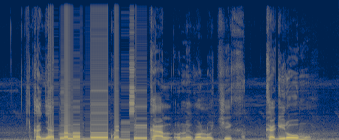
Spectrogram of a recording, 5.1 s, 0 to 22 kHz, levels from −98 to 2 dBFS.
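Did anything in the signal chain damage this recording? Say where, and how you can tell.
Yes: robotic sound from repeated short buffers, likely a starved driver buffer. From 0.74 to 2.24 s, before "onego oluw chik", speech becomes a rigid 93.8 Hz buzz, consistent with repeats of about 11 ms.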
